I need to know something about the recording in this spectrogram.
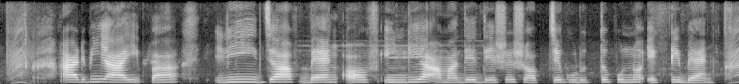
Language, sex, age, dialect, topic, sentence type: Bengali, female, <18, Standard Colloquial, banking, statement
